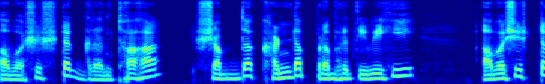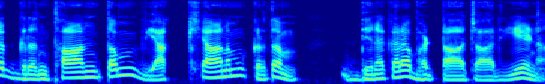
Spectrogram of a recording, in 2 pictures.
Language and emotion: Sanskrit, neutral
